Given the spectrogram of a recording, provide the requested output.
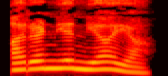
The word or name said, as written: ಅರಣ್ಯನ್ಯಾಯ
